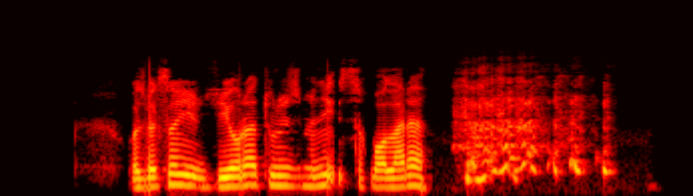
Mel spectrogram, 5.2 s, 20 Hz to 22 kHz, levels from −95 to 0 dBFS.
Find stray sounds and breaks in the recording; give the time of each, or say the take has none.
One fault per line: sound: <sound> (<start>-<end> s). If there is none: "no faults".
sound: laugh (3.4-4.6 s)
